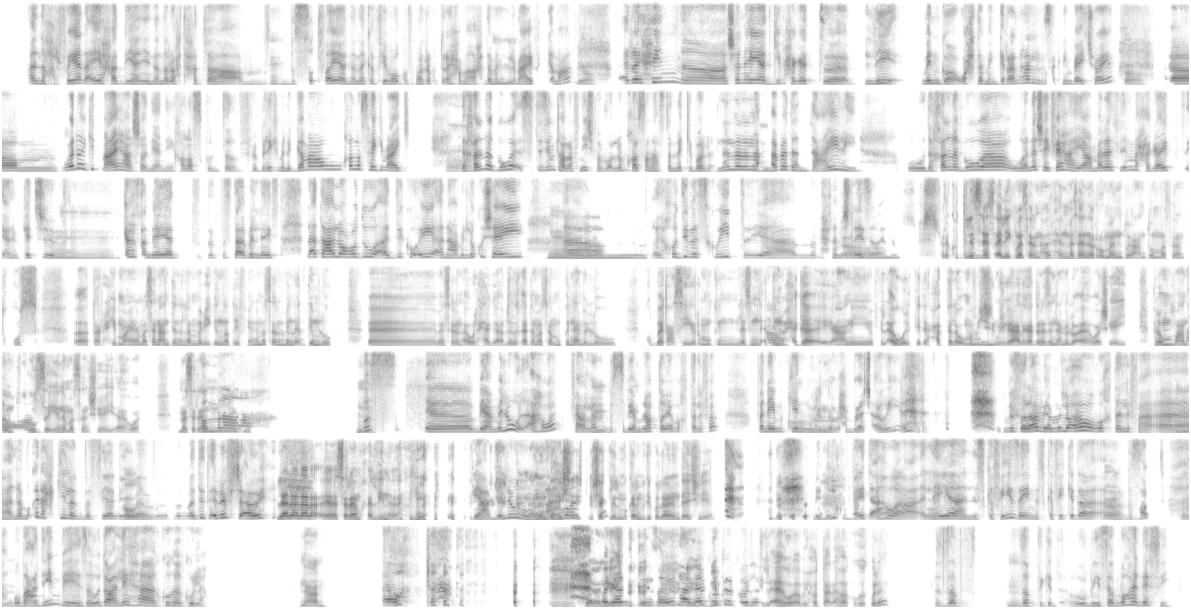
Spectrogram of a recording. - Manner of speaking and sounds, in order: other background noise; unintelligible speech; tapping; in English: "break"; chuckle; chuckle; laugh; chuckle; laugh; laugh; laughing while speaking: "بجد بيزوّدوا عليها Coca Cola"
- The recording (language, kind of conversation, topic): Arabic, podcast, ممكن تحكيلي قصة عن كرم ضيافة أهل البلد؟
